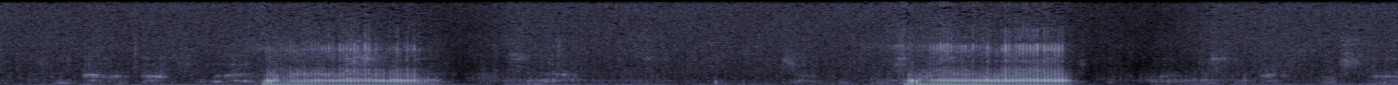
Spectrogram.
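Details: French Bulldog named Glamy napping indoors, snoring loudly: two long rumbling, harmonic-rich inhalations about three seconds apart, each lasting under a second, with quiet breathing between.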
